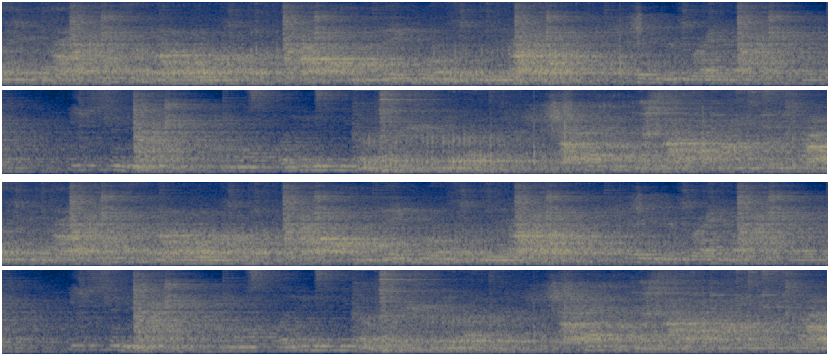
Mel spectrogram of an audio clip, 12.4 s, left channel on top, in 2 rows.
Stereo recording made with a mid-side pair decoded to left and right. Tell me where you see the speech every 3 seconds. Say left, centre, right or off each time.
left, centre, right, right.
